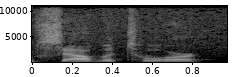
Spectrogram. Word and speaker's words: Salvatore: call me Salvatore but they tend to confuse me with the Latino element which is pronounced Salvador with a d I'm Salvatore and uh but I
